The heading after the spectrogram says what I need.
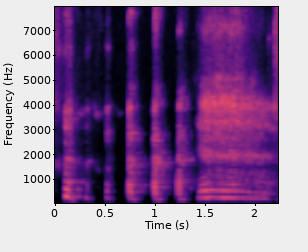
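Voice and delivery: amused laugh trailing off. Real, not acted. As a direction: laugh at your own funny reading. Laughs at cartoon she read.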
